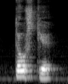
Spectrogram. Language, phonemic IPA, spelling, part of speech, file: Dutch, /ˈtos(t)jə/, toastje, noun, Nl-toastje.ogg
- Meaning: diminutive of toast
